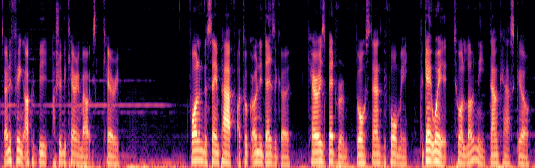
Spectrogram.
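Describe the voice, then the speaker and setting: Low-voiced man reading a story aloud over music. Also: brisk, a bit bright, smooth. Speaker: let's play narrator. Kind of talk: reading a visual novel aloud.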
